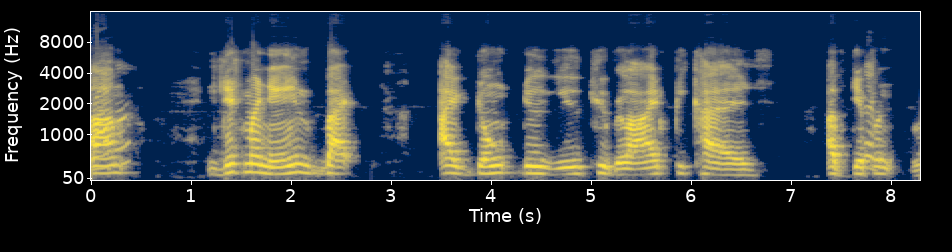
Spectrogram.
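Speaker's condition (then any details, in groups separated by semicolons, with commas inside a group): Cerebral palsy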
